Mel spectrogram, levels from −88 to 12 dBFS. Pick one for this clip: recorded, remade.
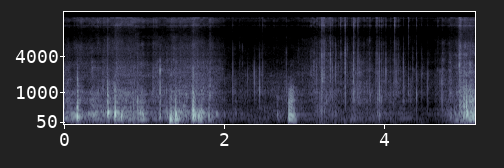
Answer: remade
